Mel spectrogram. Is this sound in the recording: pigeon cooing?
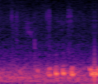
yes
